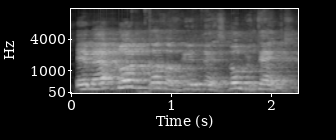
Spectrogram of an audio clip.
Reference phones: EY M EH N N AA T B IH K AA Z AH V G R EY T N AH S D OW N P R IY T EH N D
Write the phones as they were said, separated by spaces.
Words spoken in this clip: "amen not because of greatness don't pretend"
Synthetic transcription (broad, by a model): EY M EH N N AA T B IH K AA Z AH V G EY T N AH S D OW N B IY T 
